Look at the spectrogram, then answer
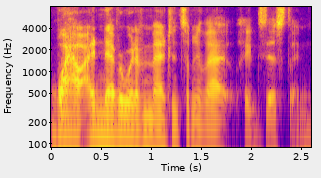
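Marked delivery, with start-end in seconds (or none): none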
